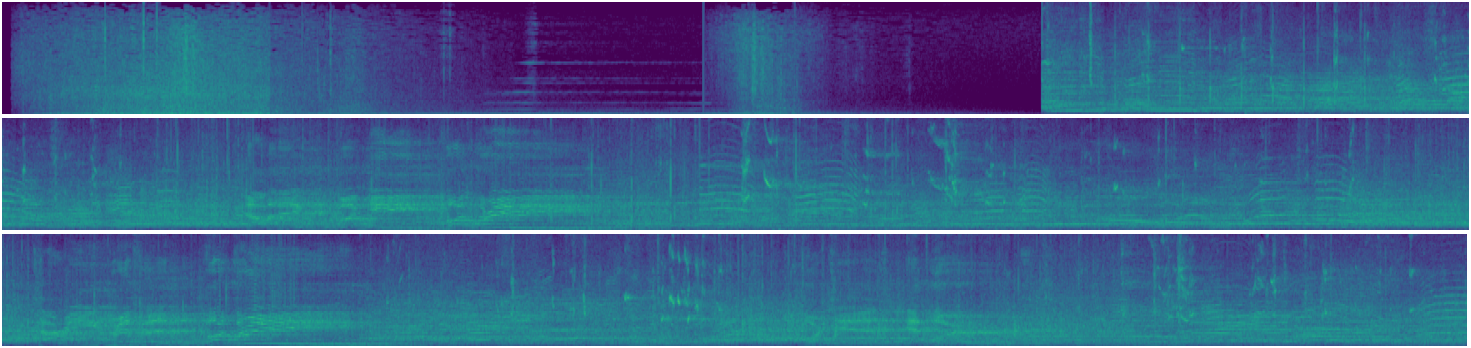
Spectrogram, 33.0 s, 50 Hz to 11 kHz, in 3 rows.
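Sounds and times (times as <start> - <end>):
voices echoing in arena: 7.8 - 32.9
sneakers squeaking: 16.2 - 20.2, 25.8 - 27.6, 30.1 - 32.9.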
